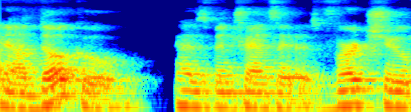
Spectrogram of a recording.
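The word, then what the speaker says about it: 徳: You put ku next to toku, and it's pronounced doku.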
